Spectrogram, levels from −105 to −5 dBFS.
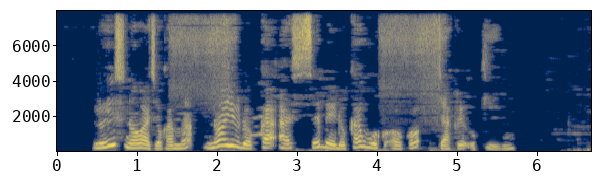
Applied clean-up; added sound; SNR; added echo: classical method Wiener filter.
